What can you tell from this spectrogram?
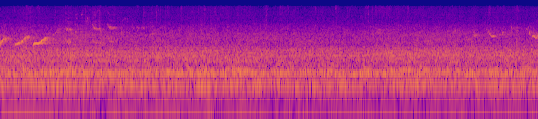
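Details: Honey bees buzzing at the hive entrance as they fly in and out: a steady, dense hum with a low drone band, a few faint high chirps from distant birds early on.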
